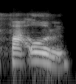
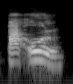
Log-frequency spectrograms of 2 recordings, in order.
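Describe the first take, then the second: First: The word begins with an f sound. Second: The word begins with a p sound. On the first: The speaker calls it right. "tapi faul gitu" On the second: The speaker calls it wrong. "bukan bukan paul"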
